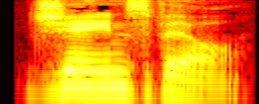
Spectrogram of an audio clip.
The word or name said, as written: Janesville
